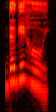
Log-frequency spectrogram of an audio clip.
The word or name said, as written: ಡಗೆಹೊಯ್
